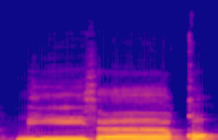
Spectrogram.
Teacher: الف سے پہلے زبر ہے تو کھینچ کے پڑھیں گے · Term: الف مدہ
